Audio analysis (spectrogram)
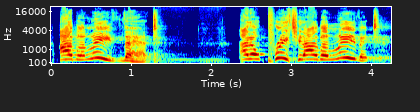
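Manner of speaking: high, slow, fervent declaration; impassioned conviction. Real, not acted. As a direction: lift it up with conviction. Preacher rising in conviction.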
